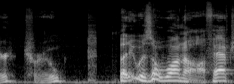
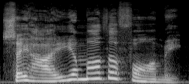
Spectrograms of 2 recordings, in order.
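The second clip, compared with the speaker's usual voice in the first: higher, lilting celebrity impression; comic impersonation, pitched up at the start; 4 semitones higher than usual. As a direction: do a playful tough-guy actor impression. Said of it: "That is my flawless [name] impression".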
